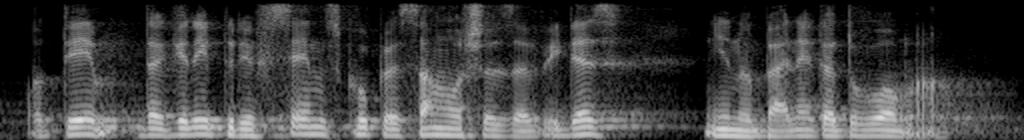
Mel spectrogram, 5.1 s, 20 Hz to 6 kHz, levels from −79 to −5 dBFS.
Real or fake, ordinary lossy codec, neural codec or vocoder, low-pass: fake; none; codec, 16 kHz, 1 kbps, X-Codec, HuBERT features, trained on balanced general audio; 5.4 kHz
